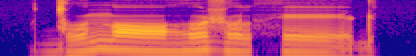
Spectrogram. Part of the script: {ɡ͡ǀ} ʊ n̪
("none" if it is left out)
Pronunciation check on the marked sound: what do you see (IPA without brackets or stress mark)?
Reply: ɡ͡ǀ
